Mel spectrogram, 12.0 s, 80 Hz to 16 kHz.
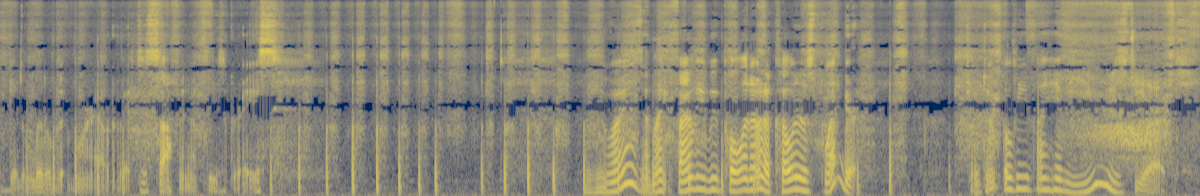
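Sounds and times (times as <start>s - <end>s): marker scratching on paper: 0.0s - 12.0s.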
